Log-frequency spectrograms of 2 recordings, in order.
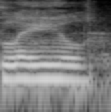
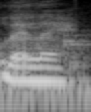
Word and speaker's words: Lille: into lilly station it's leel well it's pronounced lille not lily oh listen to you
